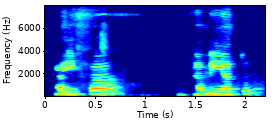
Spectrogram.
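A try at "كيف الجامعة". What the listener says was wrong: কাইফাল জামিয়াতু, একটা মিলে পড়তে হবে।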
